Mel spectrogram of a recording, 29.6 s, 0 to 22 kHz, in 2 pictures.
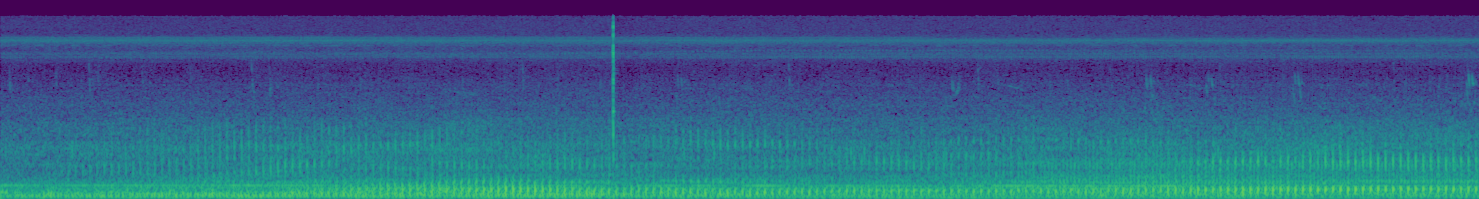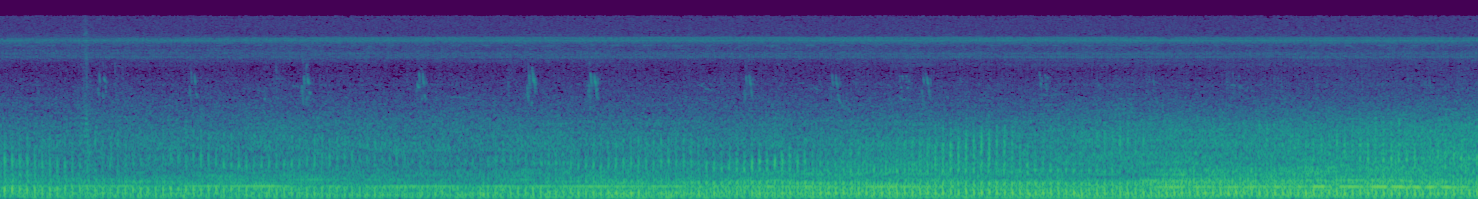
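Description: Boeing CH-47 Chinook tandem-rotor helicopter approaching in flight: rapid, even rotor-blade beats over a steady low drone, slowly growing louder as it nears.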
